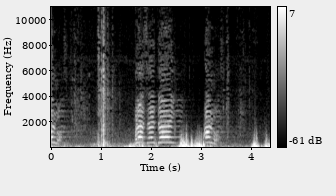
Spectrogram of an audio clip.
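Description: Drill commands shouted by a military honour guard in long, drawn-out calls, several in a row, with one sharp knock about a second in as the soldiers handle their muskets.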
